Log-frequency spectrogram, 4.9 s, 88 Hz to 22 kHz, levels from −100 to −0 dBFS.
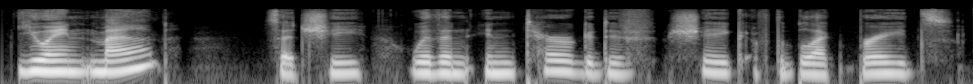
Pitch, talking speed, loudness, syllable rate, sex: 190 Hz, 160 wpm, -21 LUFS, 4.8 syllables/s, female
